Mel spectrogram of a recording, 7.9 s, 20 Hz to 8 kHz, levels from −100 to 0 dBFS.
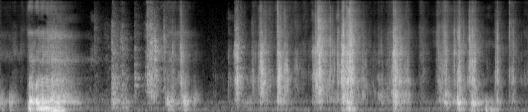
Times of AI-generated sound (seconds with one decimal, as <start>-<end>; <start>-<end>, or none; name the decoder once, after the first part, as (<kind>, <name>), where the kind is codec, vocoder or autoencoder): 0.0-1.3 (vocoder, Vocos); 2.5-3.1; 3.7-7.9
